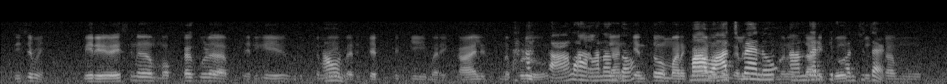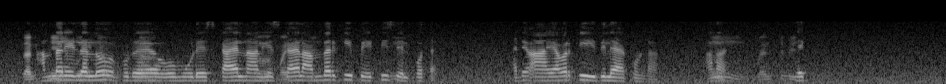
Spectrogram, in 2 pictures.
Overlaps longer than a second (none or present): present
